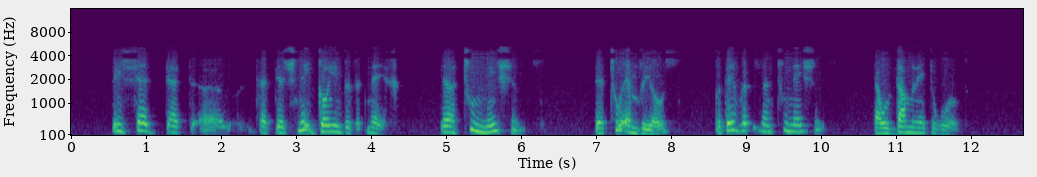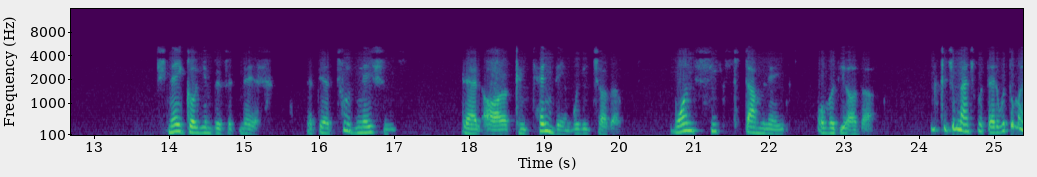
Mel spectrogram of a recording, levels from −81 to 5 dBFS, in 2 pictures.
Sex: male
